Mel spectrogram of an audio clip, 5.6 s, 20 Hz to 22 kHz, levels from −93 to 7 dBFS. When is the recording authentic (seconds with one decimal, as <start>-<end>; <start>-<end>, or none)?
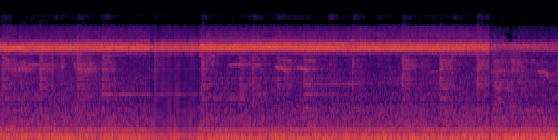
0.0-1.5; 2.0-5.6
